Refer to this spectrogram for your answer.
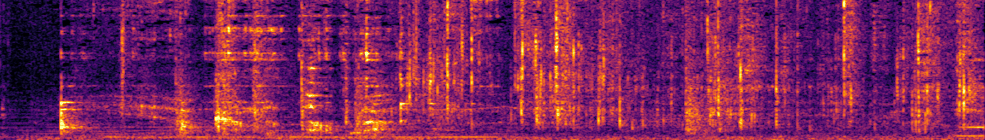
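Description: Steaming soup being ladled into a bowl, with a continuous wet, sloshing texture broken by light clinks and scrapes of utensils against dishes, over a low steady hum.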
